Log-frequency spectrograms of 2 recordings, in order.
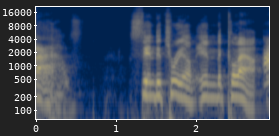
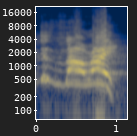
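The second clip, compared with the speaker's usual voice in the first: high, loud exclamation; delighted shout; 11 semitones higher, 9 dB louder than usual. Retold or imitated. Host approving of the storefront church, high happy shout. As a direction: holler your approval over the praise. Overcome reaction to the praise service.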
